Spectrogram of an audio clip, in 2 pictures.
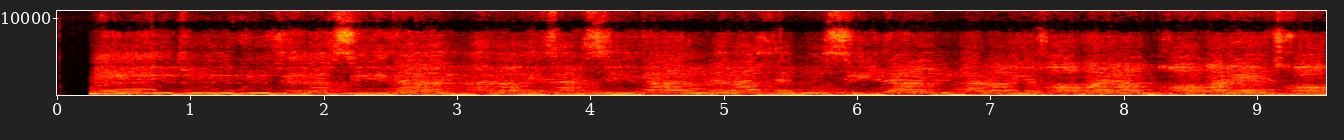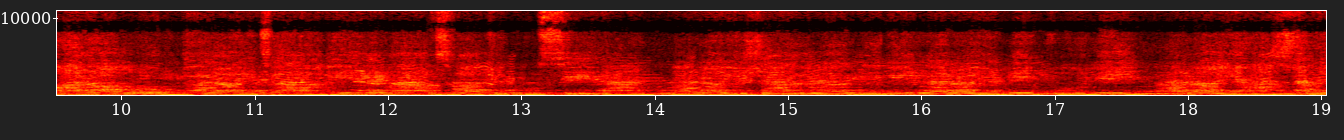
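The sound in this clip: A crowd chants a protest song in the streets of Iran: a loud, dense, continuous wash of many voices with sustained sung tones running through it.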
